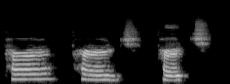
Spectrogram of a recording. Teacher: you'll notice the vowel gets progressively shorter as we go on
